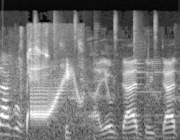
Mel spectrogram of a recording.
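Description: Cartoon-style 'boing' sound effect: a short pitched tone that rises steeply, then falls away, about half a second in.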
